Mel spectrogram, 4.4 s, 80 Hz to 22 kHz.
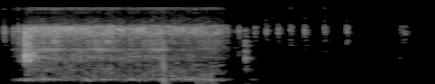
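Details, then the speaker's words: Bicycle-parts 2WD rear axle assembly with double ratchets: quiet under drive, but coasting gives a loud fast ratcheting buzz slowing into spaced sharp clicks as freewheel pawls click. "you got double ratchets look at the noise so when you're coasting it's Ruddy noisy that's awful when it's under drive it's quiet"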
